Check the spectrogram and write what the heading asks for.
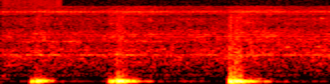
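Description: Three short, dull low thumps, the first softer and the next two louder, spread over about a second and a half.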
